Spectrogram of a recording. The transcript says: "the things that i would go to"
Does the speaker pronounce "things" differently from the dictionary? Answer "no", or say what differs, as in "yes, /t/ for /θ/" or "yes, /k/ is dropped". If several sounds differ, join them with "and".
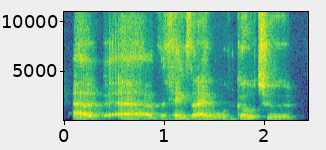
no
